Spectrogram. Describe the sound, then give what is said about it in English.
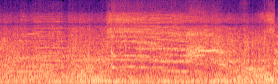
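Several short, shrill screams ring out in quick succession over dense, noisy movie-style background audio, each cry sweeping sharply in pitch: a compilation of film clips that all use the same stock Wilhelm scream sound effect. “Is it just a bunch of clips of people? Yeah, using? Of all of the times the effect was used.”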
